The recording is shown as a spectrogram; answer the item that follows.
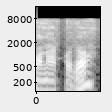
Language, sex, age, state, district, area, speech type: Santali, male, 30-45, West Bengal, Birbhum, rural, spontaneous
